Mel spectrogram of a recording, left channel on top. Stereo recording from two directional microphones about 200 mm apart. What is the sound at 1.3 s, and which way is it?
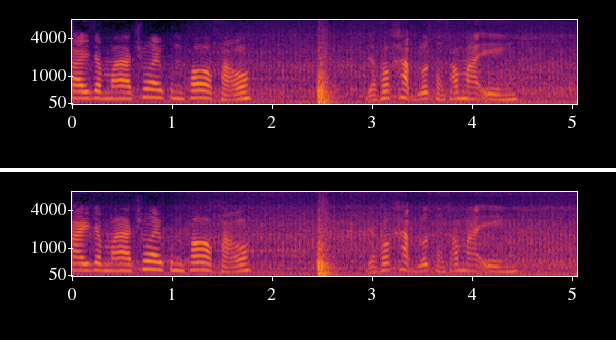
Speech, 5° left (ahead or behind).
